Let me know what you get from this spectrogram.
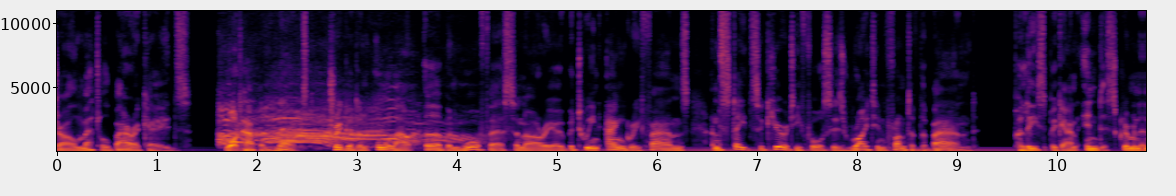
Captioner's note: SFX: chaotic shouting murmur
